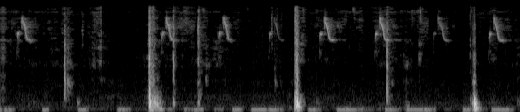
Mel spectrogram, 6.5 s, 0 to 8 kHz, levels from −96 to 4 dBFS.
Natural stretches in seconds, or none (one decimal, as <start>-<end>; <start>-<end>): 0.6-1.3; 2.9-6.5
